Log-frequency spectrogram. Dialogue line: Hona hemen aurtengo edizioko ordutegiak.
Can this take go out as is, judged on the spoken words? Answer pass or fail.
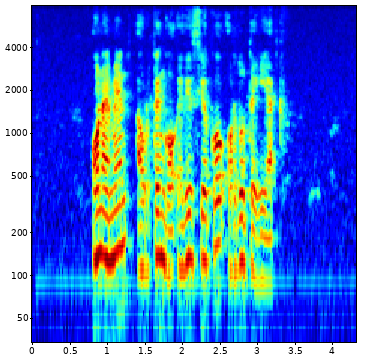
pass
